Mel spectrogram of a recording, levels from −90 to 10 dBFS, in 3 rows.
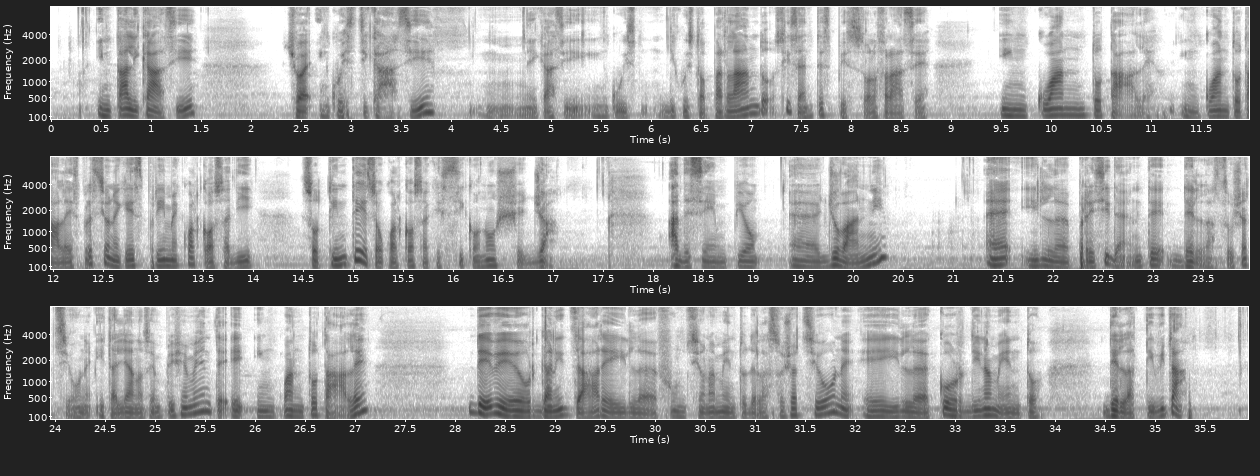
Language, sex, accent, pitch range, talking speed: Italian, male, native, 90-125 Hz, 95 wpm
